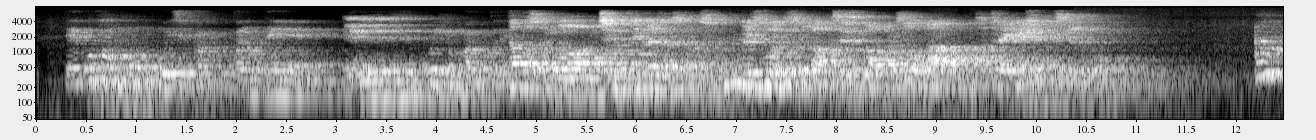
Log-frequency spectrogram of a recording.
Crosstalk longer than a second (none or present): present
